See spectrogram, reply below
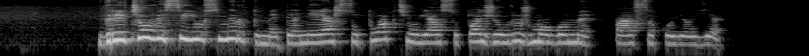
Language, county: Lithuanian, Panevėžys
